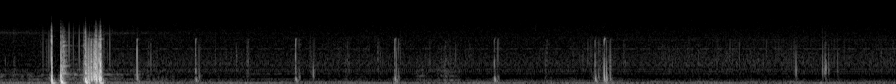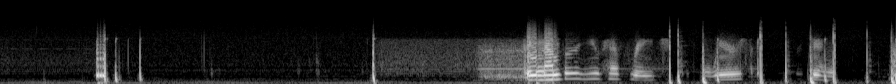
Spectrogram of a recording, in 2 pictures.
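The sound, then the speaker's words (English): Telephone intercept on a vacant number: a few sharp clicks, then faint soft ticks spaced about two seconds apart, a louder ring-trip click and a brief steady tone, then a recorded voice announcement begins. “This particular office has a strange intercept arrangement on its vacant levels because first there's a series of soft ticks, and then there's a ring trip, and then finally the recording comes on. Here's the same thing from another phone call.”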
